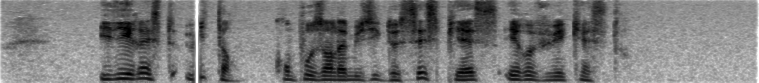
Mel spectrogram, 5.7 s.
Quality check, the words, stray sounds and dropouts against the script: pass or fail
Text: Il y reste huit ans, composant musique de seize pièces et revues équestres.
fail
